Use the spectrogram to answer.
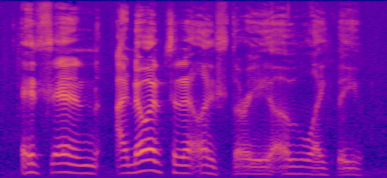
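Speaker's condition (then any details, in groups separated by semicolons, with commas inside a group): Friedreich ataxia, severe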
